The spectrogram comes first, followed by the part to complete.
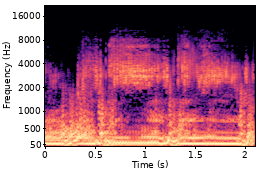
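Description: Live rock band playing loud, with held bass guitar notes under electric guitar and bright cymbal washes.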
